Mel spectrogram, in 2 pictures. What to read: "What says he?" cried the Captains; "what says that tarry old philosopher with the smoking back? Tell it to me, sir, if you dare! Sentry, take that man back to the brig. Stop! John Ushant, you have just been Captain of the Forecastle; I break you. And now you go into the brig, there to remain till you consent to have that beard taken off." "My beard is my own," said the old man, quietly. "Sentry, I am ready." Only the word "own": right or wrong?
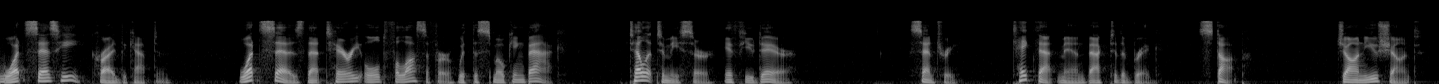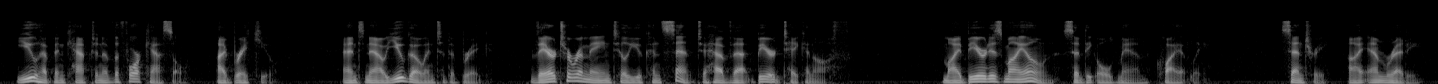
right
